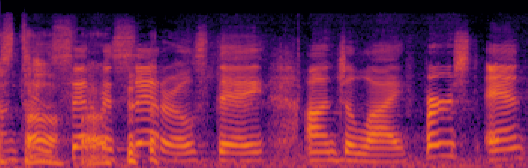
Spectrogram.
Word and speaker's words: Cerveceros: And the crew will celebrate Hispanic heritage with Cerveceros. See, I said it wrong too. Cerveceros Day on July 1st and pay tribute to the Negro Leagues on August 12th.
